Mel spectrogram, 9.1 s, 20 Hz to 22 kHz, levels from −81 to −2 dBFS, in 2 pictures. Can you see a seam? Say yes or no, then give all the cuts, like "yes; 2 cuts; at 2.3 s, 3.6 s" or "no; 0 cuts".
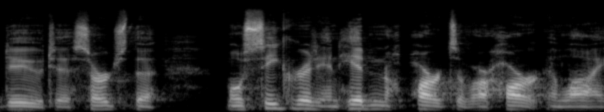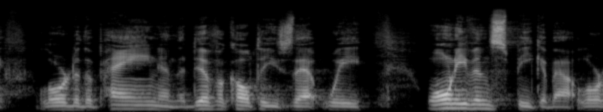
no; 0 cuts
